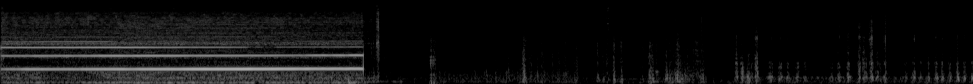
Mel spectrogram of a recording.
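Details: Ideal Logic gas combi boiler before full strip-down service: loud steady high-pitched whistle, a main reason for the visit, then quiet tapping; boiler whistling.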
